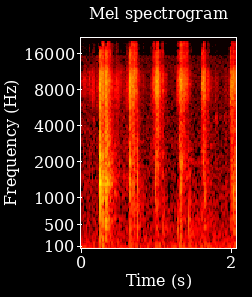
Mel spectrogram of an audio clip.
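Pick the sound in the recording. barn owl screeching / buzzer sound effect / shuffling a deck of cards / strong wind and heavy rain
shuffling a deck of cards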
